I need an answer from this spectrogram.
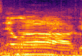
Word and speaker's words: Illinois: I shouldn't have said the S. It's Illinois. I know. Ah, Garrett, the S is silent.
